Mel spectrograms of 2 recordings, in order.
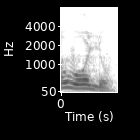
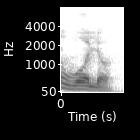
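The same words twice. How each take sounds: First: The unstressed o's sound like 'oo'. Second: The unstressed o's sound like 'oh'. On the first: The speaker calls it right. "a gente fala" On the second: The speaker calls it wrong. "Ninguém fala"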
